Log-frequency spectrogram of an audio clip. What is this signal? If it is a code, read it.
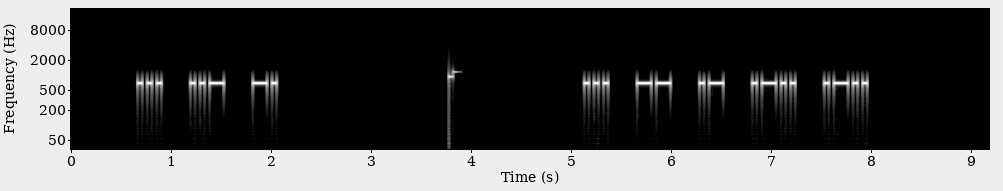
Morse code, heard as a keyed tone, about 25 wpm, spaced as for 18 wpm, 690 Hz. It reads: SUN SMALL
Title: 2x Character Spacing - Top 300 Words - 25wpm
